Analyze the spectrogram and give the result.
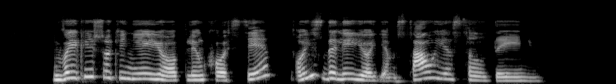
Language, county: Lithuanian, Utena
